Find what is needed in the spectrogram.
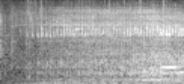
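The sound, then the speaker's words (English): A car engine rumbles low and steady as the car leaves, growing gradually louder over the short stretch. No talk. “the car is leaving.”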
